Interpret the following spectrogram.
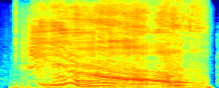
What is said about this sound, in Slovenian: Takšno kakofonijo pa so med zapiranjem vsakeč znova odigrala vrata hladilnika.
